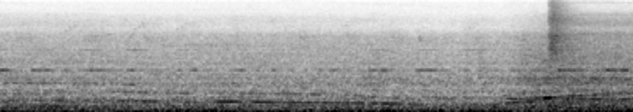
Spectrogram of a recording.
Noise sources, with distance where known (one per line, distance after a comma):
engine of unclear size
unidentified alert signal, far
